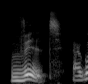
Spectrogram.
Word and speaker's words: Wild: D가 맨 뒤로 왔으니까 우리 T로 바꿔줘야 되겠죠? Wild라고 읽고요.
